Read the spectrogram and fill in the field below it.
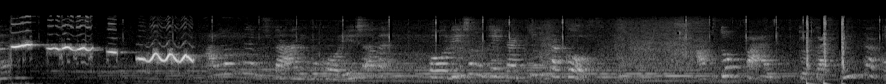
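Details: Mickey, a cockatiel (Nymphicus hollandicus) about five months on, runs around on a carpet singing: clear, sliding whistled notes trailing into softer warbling chatter.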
